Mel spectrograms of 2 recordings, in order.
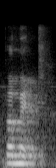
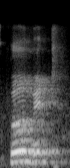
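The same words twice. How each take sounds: First: "permit" as per-MIT; weak start, strong MIT in "permit"; stress on second syllable. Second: "permit" as PER-mit; stress on first syllable. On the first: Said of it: "stressed in the second syllable". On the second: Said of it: "stressed in the first syllable". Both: Shown as a demonstration.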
